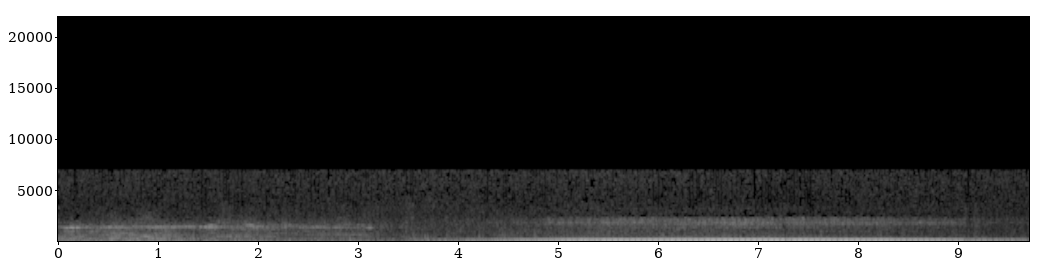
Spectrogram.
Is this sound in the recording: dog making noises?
no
